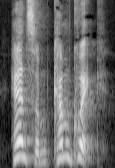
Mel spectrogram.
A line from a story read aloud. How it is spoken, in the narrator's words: Duane yelled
